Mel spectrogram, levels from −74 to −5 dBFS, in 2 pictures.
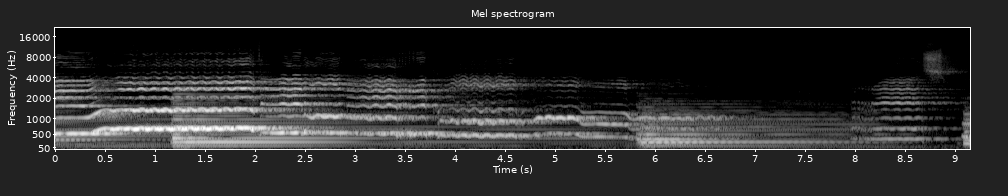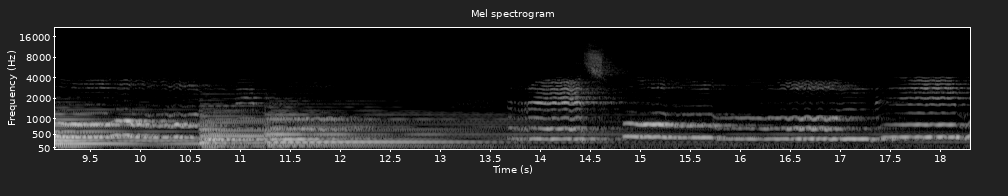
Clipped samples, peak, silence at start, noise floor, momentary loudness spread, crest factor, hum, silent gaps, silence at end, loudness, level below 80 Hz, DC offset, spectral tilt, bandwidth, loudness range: under 0.1%; 0 dBFS; 0 s; -47 dBFS; 27 LU; 20 dB; none; none; 0 s; -16 LUFS; -58 dBFS; under 0.1%; -5 dB/octave; 9.6 kHz; 23 LU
